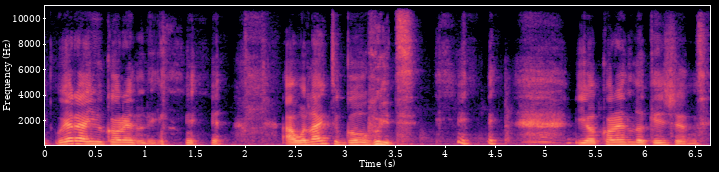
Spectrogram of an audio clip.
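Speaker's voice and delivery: loud, giggling question; asking between bursts of laughter; laughing. Real, not acted. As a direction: keep laughing as you ask. Laughing while asking a viewer.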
